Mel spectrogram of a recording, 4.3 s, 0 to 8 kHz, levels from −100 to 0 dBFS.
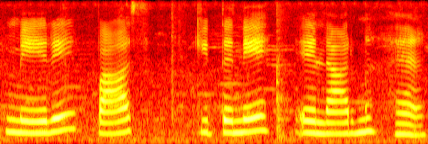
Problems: none marked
